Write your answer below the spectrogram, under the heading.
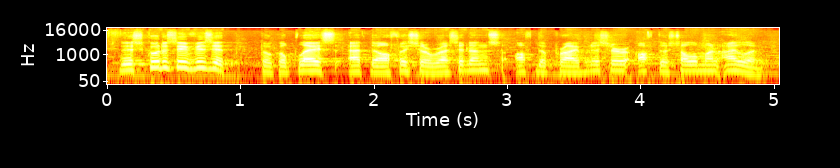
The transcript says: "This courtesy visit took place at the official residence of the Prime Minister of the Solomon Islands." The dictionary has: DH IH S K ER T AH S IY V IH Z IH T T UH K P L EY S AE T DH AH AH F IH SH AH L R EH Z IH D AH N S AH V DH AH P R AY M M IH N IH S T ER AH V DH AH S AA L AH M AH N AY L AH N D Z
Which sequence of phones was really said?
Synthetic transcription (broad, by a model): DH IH S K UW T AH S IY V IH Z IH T T UH K P L EY S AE T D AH AH F IH SH AH L R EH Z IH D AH N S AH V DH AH P R AY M M IH N IH S T ER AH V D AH S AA L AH M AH N AY L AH N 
